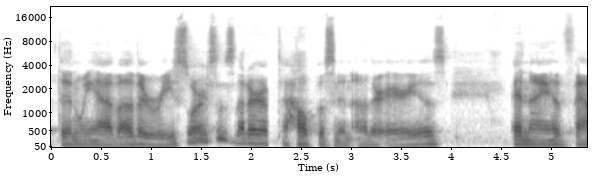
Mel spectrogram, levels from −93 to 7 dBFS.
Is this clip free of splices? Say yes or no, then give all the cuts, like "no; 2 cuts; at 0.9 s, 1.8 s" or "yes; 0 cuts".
no; 3 cuts; at 1.8 s, 2.2 s, 2.8 s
